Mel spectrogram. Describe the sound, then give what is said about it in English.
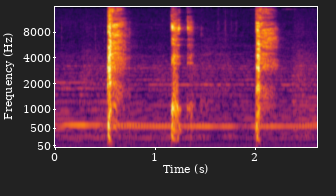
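Three sharp coughs spaced roughly evenly apart, each a short harsh burst, over a faint steady background hum with no talking. “coughed a few times, then spoke in a raspy voice.”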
